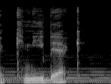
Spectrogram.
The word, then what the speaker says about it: Kennebec: But stories that I know to have originated on the Penobscot and the Kennebec, what is that? Am I saying that right? – Mm, sounds good. – I mean, you're the one that likes to correct me, pal. – That sounds great.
